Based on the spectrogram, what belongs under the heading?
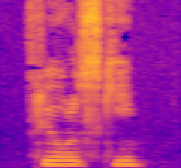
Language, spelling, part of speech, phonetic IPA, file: Polish, friulski, adjective / noun, [ˈfrʲjulsʲci], LL-Q809 (pol)-friulski.wav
